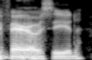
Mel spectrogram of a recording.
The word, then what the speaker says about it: Ferroseed: Feroseed, A lot of people call it Feroseed, Feroseed. I say Ferroseed.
